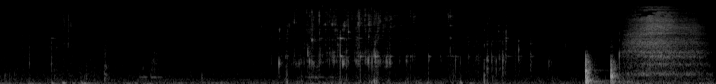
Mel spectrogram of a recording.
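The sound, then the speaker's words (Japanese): Bombay Sapphire gin is poured into a glass over ice to make a gin and tonic: scattered soft clinks and drips, two sharp glassy knocks, then a brief hissing, splashy pour that swells and fades at the end. “これをこの氷のところにまあ、んか入れて飲もうかなということで、トニックウォーターがなんか変に残ってるから、この、このトニックウォーターでジントニックにしようかな。”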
